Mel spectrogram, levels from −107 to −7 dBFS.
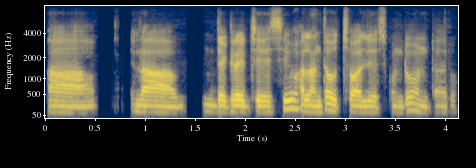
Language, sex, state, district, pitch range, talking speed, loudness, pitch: Telugu, male, Telangana, Nalgonda, 110-120 Hz, 130 wpm, -17 LUFS, 115 Hz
